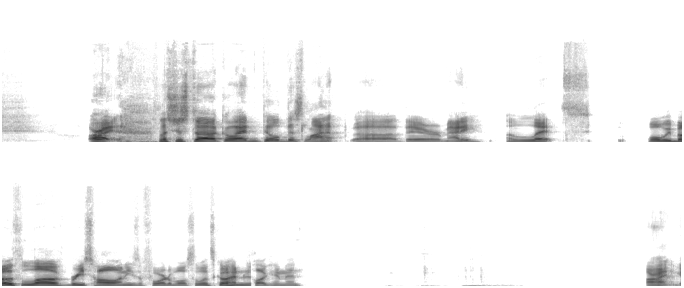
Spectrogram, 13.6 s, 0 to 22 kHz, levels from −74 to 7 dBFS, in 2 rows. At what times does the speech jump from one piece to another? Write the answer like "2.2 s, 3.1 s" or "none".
5.0 s, 9.3 s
